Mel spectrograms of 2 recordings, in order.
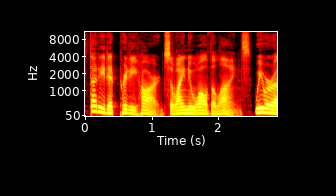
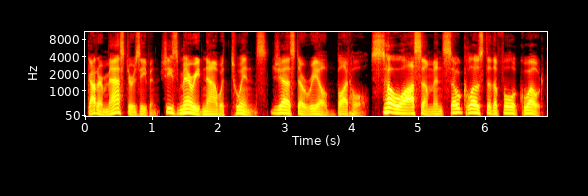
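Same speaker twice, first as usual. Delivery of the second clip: plain reading voice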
